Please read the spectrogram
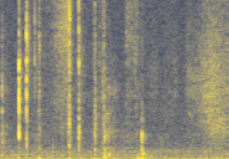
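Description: Light clicks and taps in quick succession, about seven in the first second and a half, from hands at work on a desk.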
